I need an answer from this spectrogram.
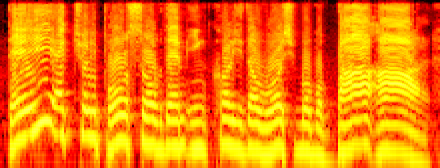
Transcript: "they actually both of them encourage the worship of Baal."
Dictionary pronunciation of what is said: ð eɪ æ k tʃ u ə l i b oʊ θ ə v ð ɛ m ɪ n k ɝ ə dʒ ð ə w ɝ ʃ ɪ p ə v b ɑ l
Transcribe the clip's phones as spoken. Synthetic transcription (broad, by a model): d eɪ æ k tʃ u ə l i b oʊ s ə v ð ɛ m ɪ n k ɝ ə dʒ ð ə w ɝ ʃ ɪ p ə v b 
